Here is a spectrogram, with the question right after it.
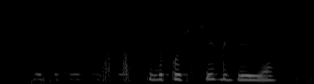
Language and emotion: Russian, neutral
